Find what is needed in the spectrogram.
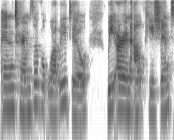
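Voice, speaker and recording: A woman speaks with ordinary pitch variation. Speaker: occupational therapy director. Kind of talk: presentation. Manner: fast.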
